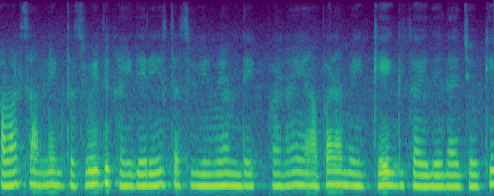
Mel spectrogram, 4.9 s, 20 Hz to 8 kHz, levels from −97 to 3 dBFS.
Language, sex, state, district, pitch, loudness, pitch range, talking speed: Hindi, female, Uttar Pradesh, Budaun, 185 Hz, -16 LUFS, 180-195 Hz, 325 wpm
